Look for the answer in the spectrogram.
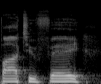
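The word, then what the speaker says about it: étouffée: Go try the shrimp etouffee and a variety of other...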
